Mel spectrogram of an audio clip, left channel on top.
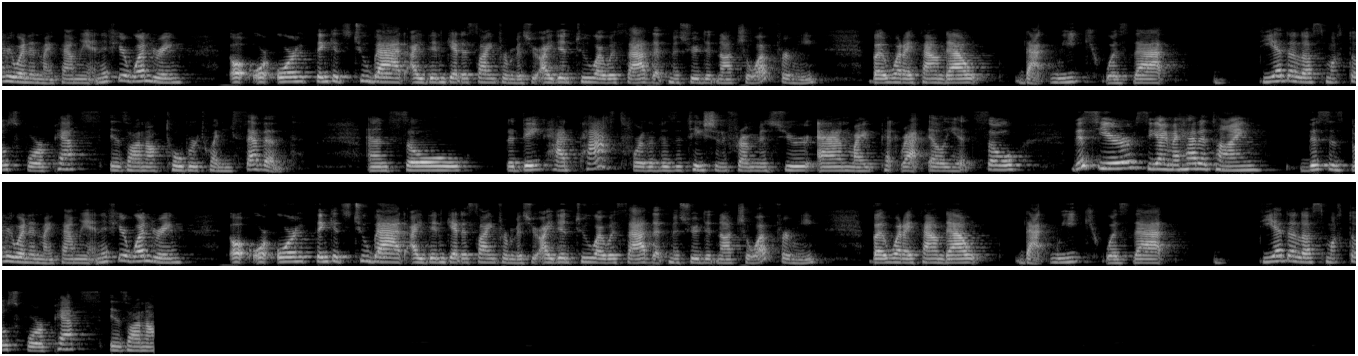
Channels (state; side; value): drops out; right; at 15.1 s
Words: in my family. And if you're wondering or think it's too bad I didn't get a sign from Monsieur, I did too. I was sad that Monsieur did not show up for me. But what I found out that week was that Dia de los Muertos for pets is on October 27th. And so the date had passed for the visitation from Monsieur and my pet rat Elliot. So this year, see, I'm ahead of time.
